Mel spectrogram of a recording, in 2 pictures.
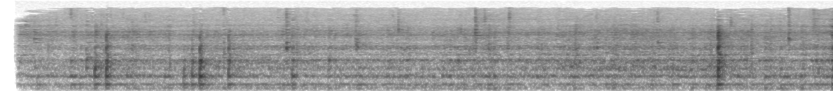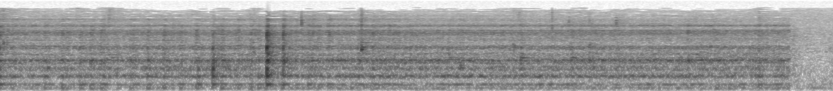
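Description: Drip coffee maker brewing: a steady droning tone with irregular pops and sputters as the heated water boils up through the machine.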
